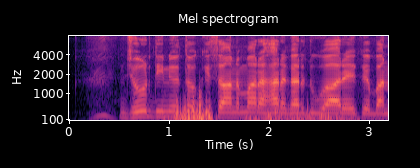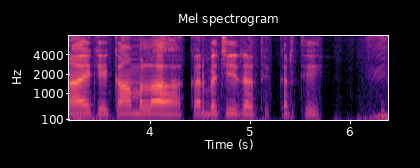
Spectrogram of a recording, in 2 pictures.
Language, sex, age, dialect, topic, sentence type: Chhattisgarhi, male, 51-55, Northern/Bhandar, banking, statement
